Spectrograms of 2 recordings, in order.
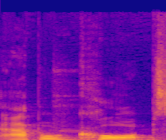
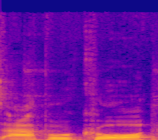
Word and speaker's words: Apple Corps: corporations maybe but like it's supposed to be you know it's spelt like corpse like uh uh you know like the military court but it's so it's apple core uh co-owned by the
